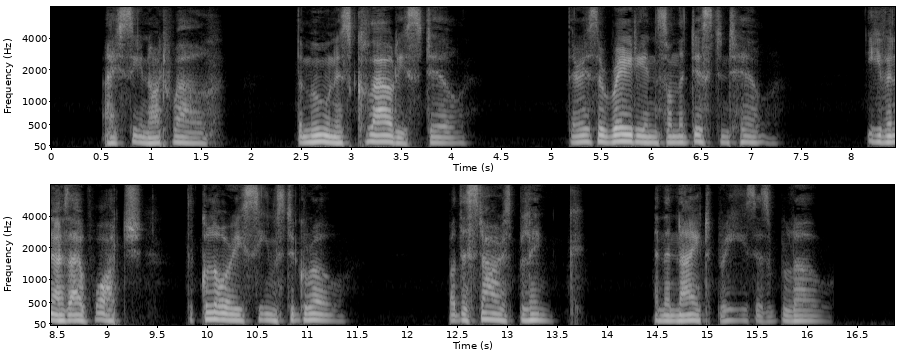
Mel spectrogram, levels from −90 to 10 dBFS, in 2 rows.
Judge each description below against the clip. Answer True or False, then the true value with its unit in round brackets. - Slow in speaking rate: True (125 wpm)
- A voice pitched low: True (120 Hz)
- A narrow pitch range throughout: True (2.3 semitones)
